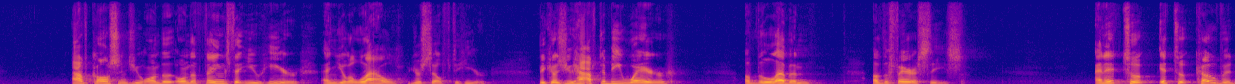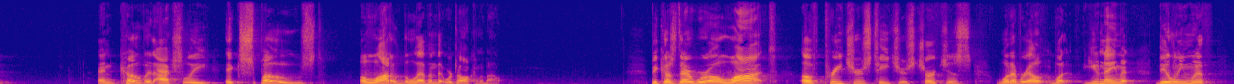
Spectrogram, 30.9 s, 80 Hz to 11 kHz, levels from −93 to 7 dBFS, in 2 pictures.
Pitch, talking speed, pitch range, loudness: 160 Hz, 125 wpm, 135-185 Hz, -22 LUFS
